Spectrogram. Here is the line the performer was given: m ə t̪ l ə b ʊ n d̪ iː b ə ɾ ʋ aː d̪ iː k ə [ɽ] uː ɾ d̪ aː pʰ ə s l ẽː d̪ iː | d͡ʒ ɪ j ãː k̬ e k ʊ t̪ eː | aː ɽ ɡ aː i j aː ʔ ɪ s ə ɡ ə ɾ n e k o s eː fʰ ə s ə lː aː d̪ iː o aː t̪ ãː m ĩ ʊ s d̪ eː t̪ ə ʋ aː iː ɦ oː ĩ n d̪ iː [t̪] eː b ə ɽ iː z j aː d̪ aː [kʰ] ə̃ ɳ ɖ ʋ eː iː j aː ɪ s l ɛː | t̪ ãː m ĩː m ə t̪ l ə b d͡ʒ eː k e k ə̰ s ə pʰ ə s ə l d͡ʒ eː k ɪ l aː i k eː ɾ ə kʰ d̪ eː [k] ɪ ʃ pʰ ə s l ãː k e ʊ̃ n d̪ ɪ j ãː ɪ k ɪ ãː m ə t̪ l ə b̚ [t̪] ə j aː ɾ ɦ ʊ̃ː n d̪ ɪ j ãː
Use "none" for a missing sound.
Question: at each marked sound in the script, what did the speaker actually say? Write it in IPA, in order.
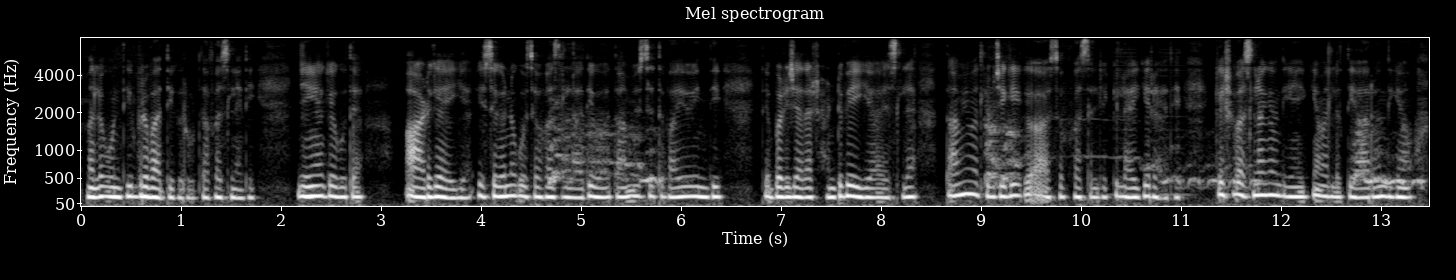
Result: ɾ, t̪, ʈʰ, k, t̪

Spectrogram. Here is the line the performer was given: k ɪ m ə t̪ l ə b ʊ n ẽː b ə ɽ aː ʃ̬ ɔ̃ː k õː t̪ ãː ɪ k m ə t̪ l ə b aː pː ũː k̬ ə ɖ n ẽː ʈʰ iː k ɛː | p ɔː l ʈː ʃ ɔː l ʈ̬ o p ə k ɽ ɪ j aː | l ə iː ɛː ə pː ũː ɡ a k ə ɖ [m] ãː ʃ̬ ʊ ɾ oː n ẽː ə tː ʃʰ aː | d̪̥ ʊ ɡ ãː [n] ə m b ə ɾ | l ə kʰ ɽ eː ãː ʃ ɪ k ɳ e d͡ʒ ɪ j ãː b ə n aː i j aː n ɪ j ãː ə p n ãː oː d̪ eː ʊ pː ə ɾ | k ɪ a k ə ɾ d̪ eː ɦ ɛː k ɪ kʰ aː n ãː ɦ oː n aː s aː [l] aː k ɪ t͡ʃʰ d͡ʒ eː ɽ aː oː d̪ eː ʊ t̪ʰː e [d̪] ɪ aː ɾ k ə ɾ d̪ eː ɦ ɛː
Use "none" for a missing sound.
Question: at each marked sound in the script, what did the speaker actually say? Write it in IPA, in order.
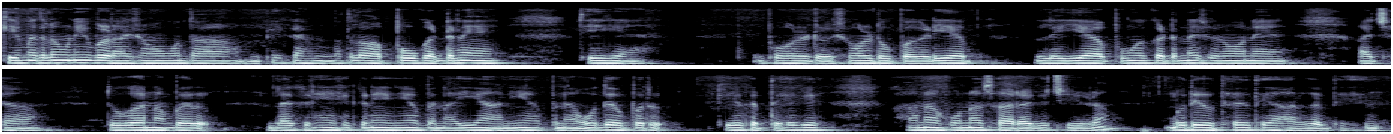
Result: n, n, ɾ, t̪

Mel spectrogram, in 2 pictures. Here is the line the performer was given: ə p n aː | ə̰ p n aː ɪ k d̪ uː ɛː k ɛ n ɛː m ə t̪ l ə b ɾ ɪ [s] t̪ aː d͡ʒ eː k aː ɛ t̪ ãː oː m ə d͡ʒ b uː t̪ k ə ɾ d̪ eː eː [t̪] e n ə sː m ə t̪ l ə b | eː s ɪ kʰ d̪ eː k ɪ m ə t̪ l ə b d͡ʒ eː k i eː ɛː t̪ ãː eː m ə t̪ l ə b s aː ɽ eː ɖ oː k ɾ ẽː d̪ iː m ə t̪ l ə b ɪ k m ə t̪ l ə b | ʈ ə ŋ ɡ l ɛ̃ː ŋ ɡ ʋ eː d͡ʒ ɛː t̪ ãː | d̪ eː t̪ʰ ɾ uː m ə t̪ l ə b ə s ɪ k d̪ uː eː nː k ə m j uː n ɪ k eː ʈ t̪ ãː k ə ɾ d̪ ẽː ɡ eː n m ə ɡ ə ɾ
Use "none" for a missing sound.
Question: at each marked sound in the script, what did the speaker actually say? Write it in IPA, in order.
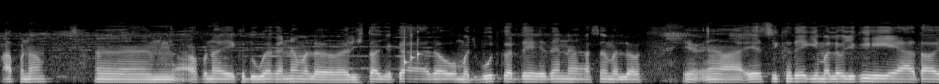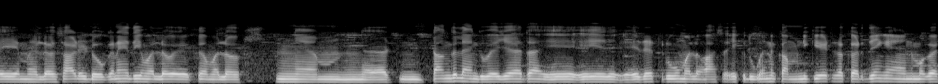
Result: ʃ, d̪

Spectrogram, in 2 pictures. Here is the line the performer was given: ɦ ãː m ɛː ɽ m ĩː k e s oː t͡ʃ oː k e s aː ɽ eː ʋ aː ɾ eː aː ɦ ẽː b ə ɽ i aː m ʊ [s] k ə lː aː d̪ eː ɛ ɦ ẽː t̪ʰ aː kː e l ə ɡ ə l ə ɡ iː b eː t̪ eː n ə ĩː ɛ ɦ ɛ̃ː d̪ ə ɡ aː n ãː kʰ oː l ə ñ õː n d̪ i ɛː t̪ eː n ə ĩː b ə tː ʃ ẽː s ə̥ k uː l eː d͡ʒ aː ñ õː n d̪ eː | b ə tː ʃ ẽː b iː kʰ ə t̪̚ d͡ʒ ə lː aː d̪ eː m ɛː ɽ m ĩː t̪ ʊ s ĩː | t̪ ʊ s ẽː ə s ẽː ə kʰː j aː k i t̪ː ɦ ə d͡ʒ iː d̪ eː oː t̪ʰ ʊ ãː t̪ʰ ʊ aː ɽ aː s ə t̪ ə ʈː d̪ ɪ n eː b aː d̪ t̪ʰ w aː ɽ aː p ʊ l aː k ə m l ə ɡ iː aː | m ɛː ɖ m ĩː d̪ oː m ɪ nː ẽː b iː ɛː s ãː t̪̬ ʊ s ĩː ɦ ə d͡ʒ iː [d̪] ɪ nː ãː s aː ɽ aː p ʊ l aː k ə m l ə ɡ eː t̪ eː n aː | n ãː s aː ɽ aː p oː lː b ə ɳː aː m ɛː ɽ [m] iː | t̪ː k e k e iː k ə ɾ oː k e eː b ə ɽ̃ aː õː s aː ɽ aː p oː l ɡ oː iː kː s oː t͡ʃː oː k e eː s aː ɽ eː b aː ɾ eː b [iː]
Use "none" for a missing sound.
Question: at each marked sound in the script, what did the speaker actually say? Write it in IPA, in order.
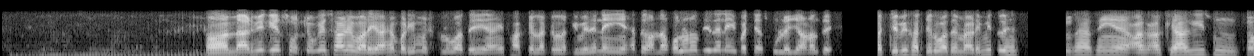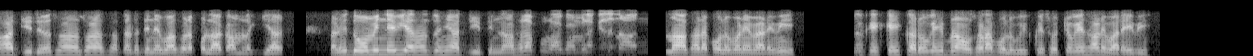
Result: ʃ, t̪, m, iː

